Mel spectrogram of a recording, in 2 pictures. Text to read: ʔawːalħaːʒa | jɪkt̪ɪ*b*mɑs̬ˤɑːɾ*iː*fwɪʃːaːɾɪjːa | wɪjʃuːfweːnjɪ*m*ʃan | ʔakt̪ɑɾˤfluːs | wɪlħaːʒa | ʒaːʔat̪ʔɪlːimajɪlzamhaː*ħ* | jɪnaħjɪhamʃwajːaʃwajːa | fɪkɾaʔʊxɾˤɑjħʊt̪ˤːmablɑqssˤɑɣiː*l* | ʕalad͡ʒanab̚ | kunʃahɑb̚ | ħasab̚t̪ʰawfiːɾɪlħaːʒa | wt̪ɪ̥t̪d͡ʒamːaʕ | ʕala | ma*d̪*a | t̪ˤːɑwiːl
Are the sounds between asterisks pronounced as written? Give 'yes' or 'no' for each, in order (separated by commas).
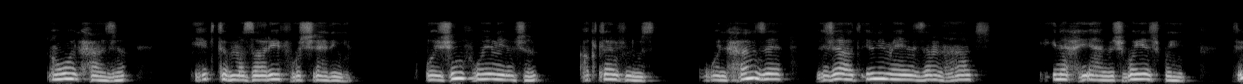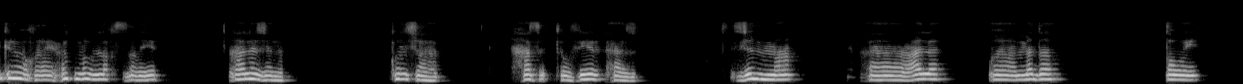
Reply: yes, yes, yes, no, no, yes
